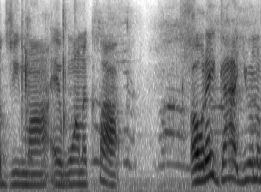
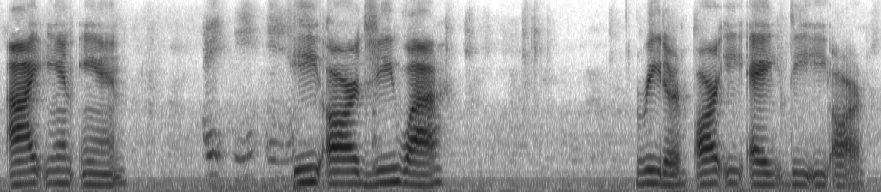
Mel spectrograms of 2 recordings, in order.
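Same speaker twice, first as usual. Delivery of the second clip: slow, letter by letter; spelling it out; slower than usual. Real, not acted. Streamer giving viewers her payment handle, spelled slowly. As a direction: space out each letter slowly.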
